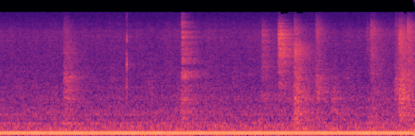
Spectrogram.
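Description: Steady low hum of a running laundry machine, with a few light knocks and clicks scattered through it.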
